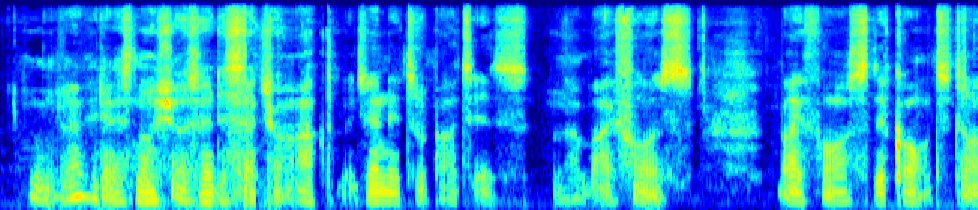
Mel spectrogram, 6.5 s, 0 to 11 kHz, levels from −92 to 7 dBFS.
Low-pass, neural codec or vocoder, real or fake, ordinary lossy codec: 9.9 kHz; codec, 16 kHz in and 24 kHz out, 2.2 kbps, FireRedTTS-2 codec; fake; none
